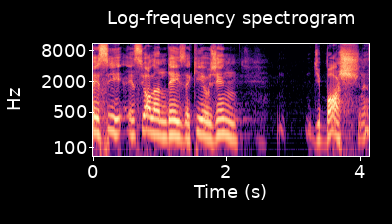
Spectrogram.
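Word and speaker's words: Dubois: esse holandeses aqui Eugênio deboche né se a pronúncia a holandesa Eugenio deboche em 1891 ele achou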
